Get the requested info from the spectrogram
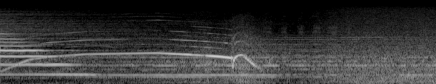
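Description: A siren-like wailing tone that rises over about a second, holds, then falls away with a brief wobble a little over two seconds in, over a steady lower tone.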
